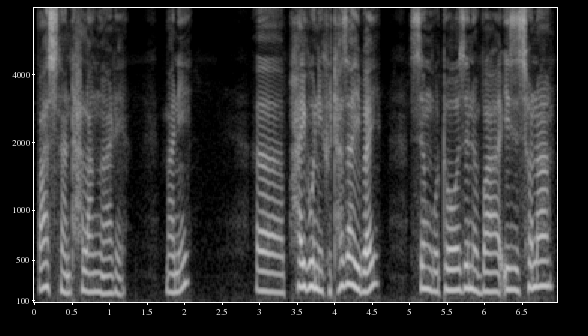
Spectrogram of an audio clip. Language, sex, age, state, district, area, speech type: Bodo, female, 45-60, Assam, Chirang, rural, spontaneous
